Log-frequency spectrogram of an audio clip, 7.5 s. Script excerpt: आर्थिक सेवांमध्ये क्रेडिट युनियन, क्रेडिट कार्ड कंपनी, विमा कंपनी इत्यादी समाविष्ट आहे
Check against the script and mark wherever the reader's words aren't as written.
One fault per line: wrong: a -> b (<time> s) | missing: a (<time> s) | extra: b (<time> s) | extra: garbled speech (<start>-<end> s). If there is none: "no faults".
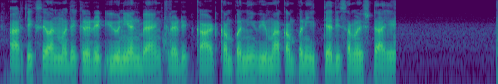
extra: बँक (2.1 s)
